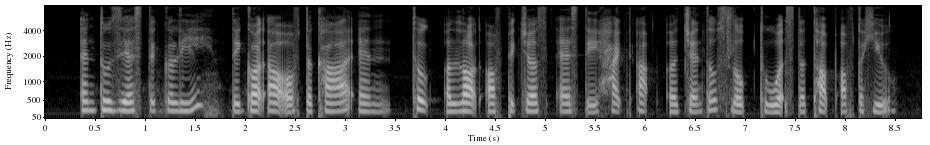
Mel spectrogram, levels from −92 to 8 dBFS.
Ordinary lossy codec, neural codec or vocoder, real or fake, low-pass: none; none; real; none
